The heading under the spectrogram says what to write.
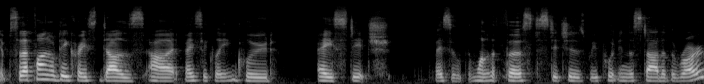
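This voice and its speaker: Her voice fairly low in pitch, a woman talks at a fairly quick pace with flat, monotone intonation. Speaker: crochet tutor. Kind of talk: tutorial. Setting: home video, filming craft. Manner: casual, friendly. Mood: relaxed, lightly humorous.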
